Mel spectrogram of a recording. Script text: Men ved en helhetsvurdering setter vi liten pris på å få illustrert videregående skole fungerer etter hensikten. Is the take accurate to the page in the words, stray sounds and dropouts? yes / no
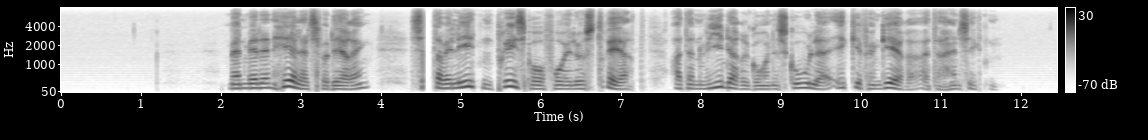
no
